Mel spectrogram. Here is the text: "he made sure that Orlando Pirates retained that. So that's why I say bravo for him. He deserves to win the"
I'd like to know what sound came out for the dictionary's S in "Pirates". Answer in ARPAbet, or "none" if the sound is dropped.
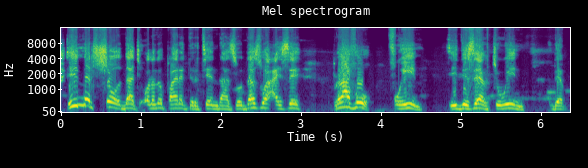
none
